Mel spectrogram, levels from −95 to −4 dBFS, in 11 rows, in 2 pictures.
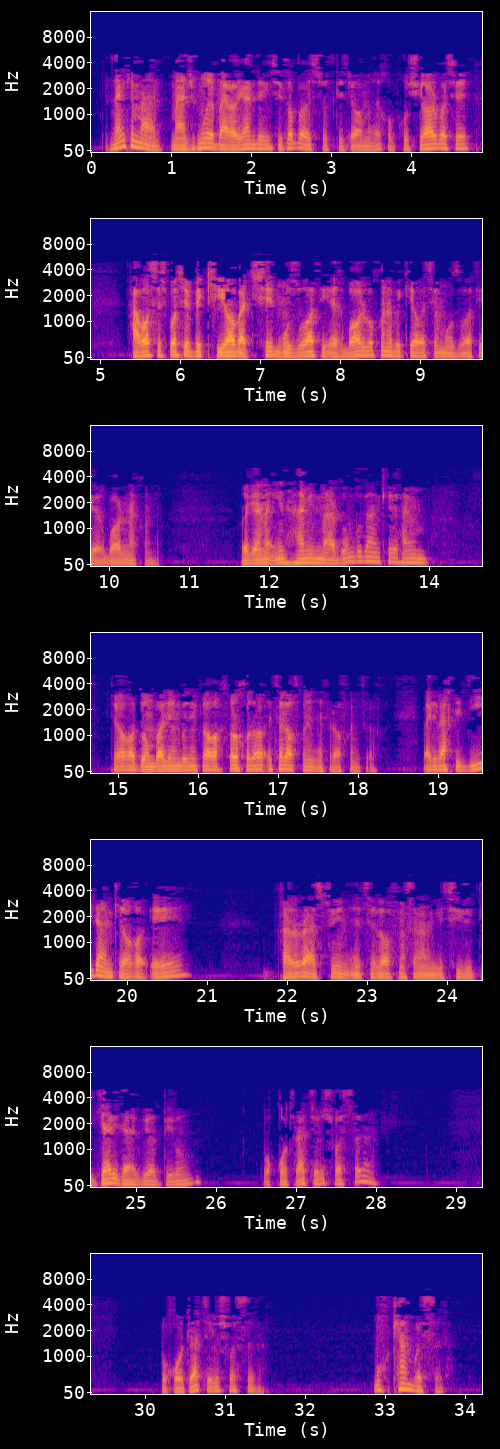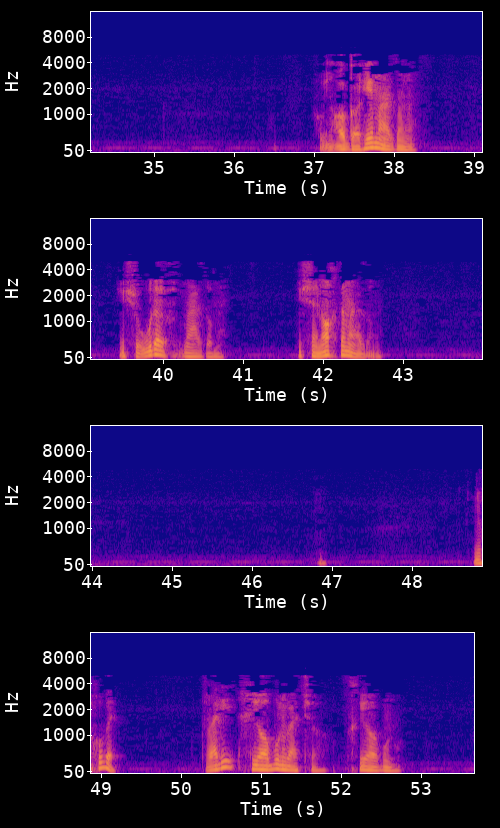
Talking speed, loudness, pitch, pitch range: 105 wpm, -31 LUFS, 105 Hz, 90-120 Hz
